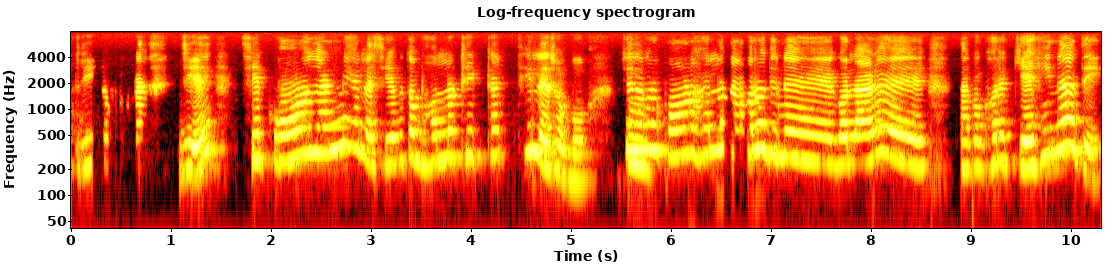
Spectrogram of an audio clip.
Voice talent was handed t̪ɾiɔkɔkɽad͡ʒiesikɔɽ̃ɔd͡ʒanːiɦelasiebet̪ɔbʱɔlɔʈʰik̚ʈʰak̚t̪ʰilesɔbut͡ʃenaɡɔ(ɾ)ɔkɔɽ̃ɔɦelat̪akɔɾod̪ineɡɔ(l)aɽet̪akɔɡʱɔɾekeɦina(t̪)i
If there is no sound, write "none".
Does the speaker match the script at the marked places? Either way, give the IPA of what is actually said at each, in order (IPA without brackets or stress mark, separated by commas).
ɾ, l, t̪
